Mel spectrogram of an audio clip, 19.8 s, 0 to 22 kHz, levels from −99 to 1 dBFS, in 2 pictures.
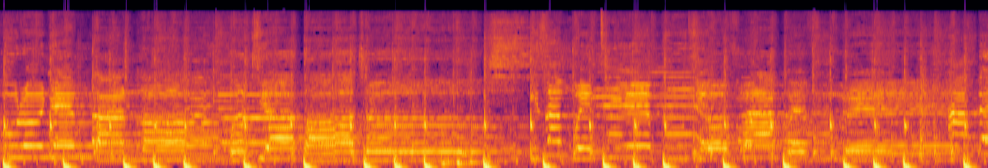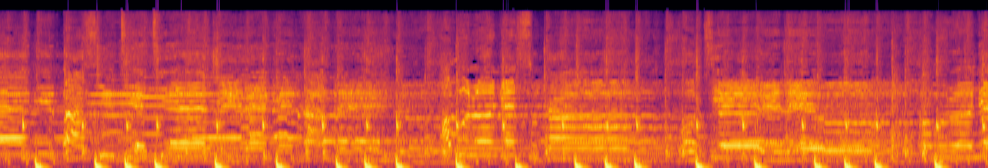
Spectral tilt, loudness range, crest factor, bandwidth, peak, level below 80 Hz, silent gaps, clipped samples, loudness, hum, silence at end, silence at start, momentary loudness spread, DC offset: -5.5 dB/octave; 1 LU; 12 dB; 16.5 kHz; 0 dBFS; -16 dBFS; none; under 0.1%; -13 LUFS; none; 0 s; 0 s; 5 LU; under 0.1%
